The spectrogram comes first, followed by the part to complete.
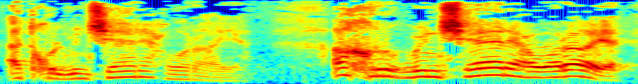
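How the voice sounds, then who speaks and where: An actor playing an anxious, excitable Egyptian husband who tells a story with great animation. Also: male voice, a little high, fast talker, lo-fi sound. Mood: agitated.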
